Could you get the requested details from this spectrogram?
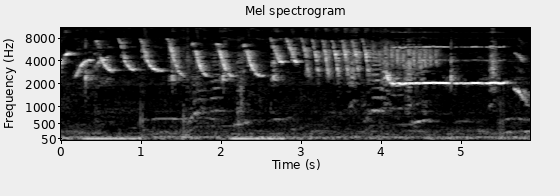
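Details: Cito bird song for training songbirds as a lure or master: a rapid cascade of descending high notes forming a rattling trill, ending in a long, level whistle.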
